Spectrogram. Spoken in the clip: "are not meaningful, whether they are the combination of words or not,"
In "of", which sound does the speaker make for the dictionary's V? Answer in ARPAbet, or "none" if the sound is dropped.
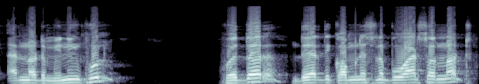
P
